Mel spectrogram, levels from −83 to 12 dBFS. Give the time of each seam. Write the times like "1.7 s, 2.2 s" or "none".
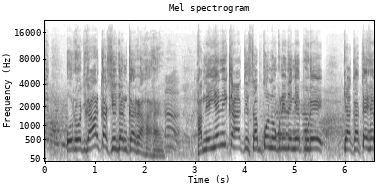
none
